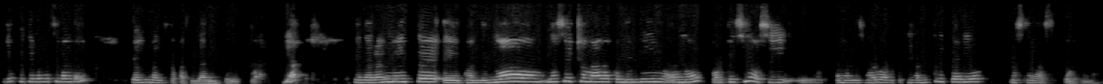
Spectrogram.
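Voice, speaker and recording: Husky woman teaching over video call. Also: high-pitched, moderate pace. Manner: explanatory, peppers sentences with tag questions. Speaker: speech therapy lecturer. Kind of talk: online class lecture. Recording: dull lo-fi video call audio.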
